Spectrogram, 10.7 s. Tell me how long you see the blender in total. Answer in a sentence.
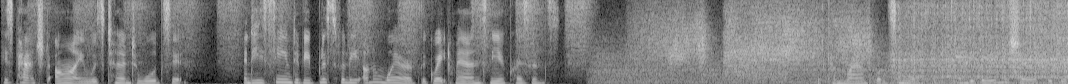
The blender can be heard for 2 seconds in total.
